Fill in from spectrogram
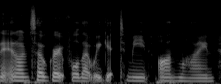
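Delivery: usual speaking voice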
